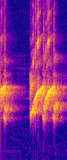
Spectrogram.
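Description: Volkswagen Beetle alarm sounding as the car is locked by remote, loud and close: a short electronic tone, a brief gap, then a longer warbling chirp pattern.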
